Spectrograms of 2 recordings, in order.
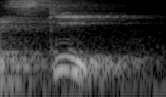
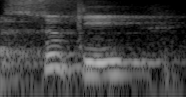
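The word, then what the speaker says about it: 好き: I'm going to say ski. Ski is another one that's going to be a little bit funky in the pronunciation. Instead of suki, it's ski. Think of like water ski or snow ski.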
